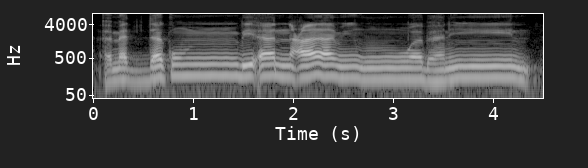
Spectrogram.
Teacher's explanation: ظهور النون يعني إظهار النون قبل حرف العين، فينبغي أن تظهر النون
